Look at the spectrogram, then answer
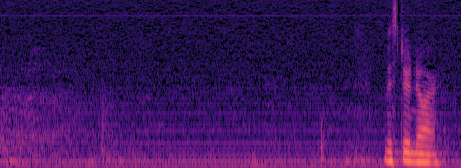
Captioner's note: laughter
